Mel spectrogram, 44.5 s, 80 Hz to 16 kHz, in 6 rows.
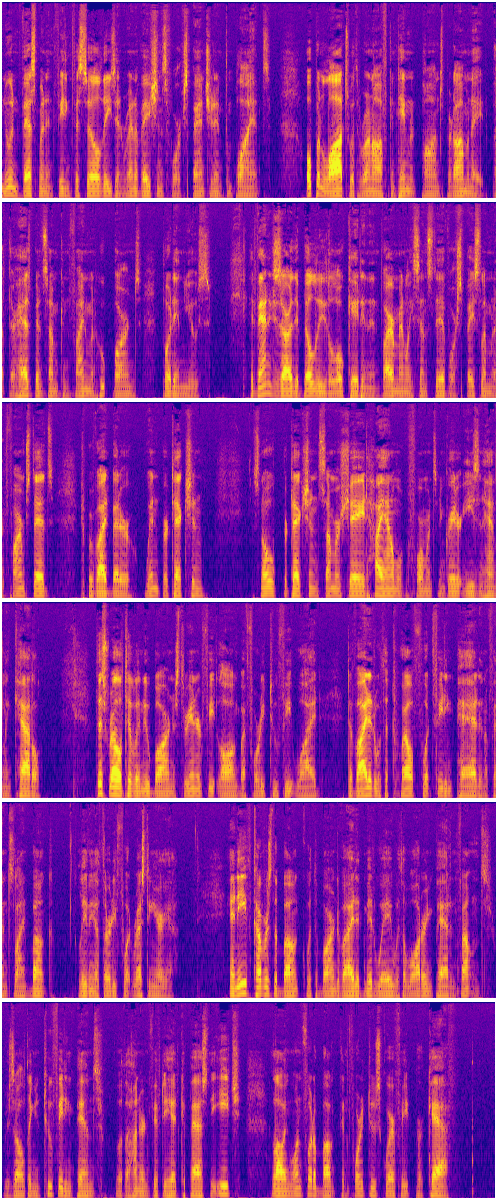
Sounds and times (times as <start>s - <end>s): Speech: 0.0s - 4.0s, 4.6s - 17.9s, 18.6s - 22.8s, 23.6s - 32.3s, 33.0s - 43.9s.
